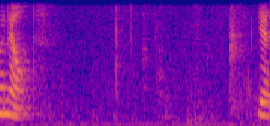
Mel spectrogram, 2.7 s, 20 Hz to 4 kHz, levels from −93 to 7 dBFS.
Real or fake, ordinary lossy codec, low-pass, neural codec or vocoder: real; Opus, 64 kbps; 3.6 kHz; none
